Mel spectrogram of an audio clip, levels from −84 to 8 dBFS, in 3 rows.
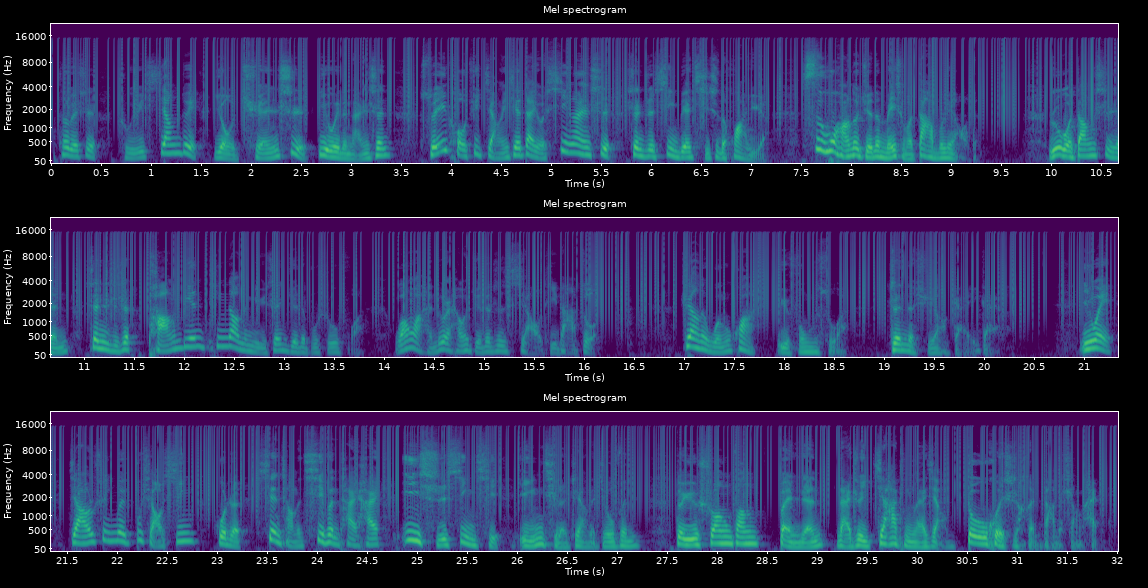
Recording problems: crackle, like an old record; noticeable; 10 dB below the speech

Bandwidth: 15 kHz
